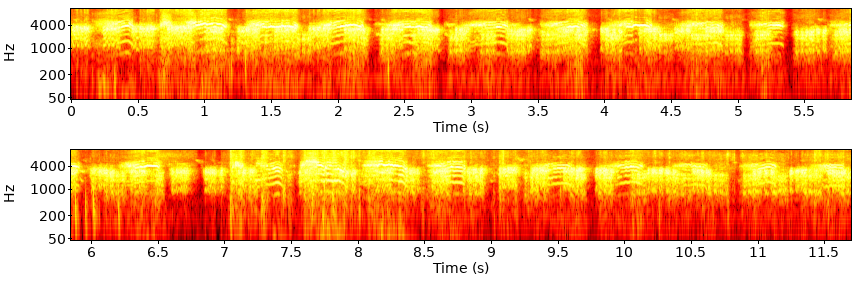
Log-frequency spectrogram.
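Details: Streak-eared bulbul lure recording for bird trapping: a continuous run of bright, squeaky notes and quick rising-falling slurs, packed closely and broken by brief pauses.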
